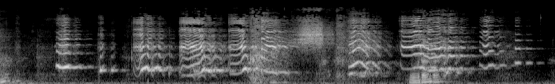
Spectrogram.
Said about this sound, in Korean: 울어? 울어? 내가, 내가 니들 우는 소리 세, 상에서 제일 듣기 싫다고 했어 안 했어?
